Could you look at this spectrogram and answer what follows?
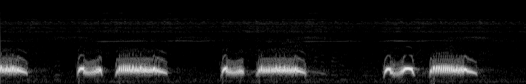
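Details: Spotted dove, a decoy bird and a wild bird trading calls, showing off, teasing and courting each other: low soft cooing phrases of two or three notes, a short double coo then a longer drawn coo, repeated three times.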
